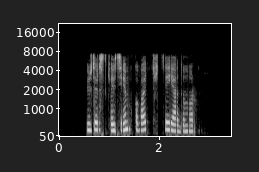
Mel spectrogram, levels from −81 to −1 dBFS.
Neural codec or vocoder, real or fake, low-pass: none; real; 7.2 kHz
